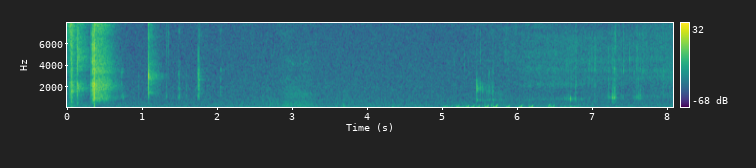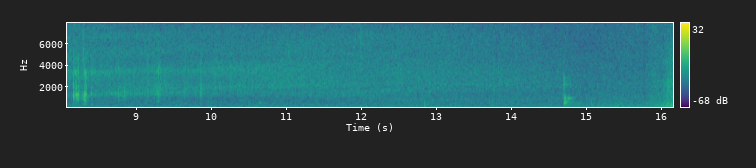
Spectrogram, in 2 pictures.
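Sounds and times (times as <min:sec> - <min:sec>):
beer can opening: 0:00.0 - 0:01.9, 0:05.4 - 0:10.2
light fizzing: 0:05.4 - 0:14.6.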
